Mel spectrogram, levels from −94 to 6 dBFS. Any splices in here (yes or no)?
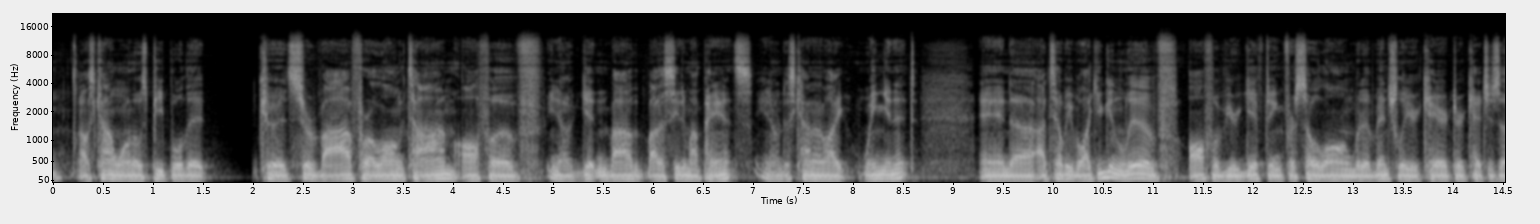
no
